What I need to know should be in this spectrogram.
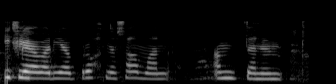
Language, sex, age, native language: Icelandic, female, 11, Icelandic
